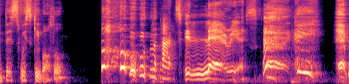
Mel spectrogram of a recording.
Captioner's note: laughs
